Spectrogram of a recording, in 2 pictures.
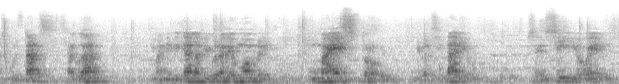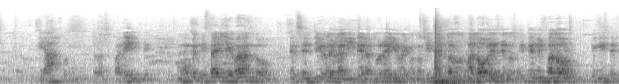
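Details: Adult man speaking Spanish; Normal speech.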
